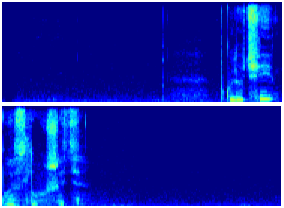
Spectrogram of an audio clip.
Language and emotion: Russian, sad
